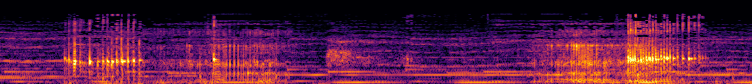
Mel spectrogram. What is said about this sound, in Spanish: ¿cómo puedes roncar en un momento así?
